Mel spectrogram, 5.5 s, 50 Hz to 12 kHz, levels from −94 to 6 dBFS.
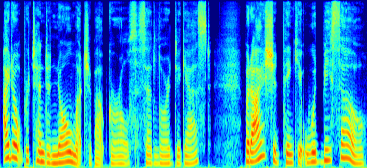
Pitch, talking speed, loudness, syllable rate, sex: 180 Hz, 220 wpm, -19 LUFS, 4.5 syllables/s, female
